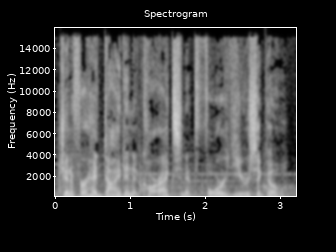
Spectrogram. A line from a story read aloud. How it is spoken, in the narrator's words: she said, her voice breaking with sorrow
